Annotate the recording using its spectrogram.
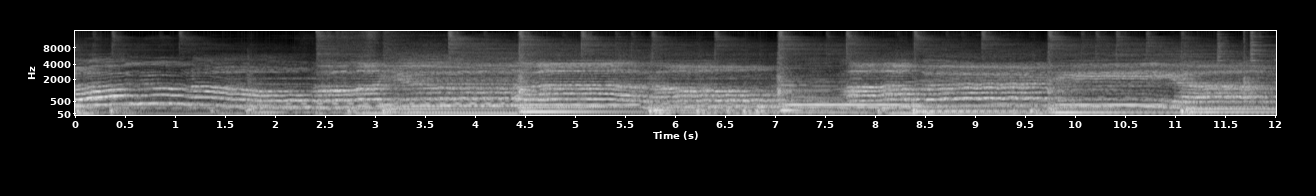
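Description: A small group of women singing a gospel song together into microphones, their voices gliding up and down in held phrases over a musical accompaniment with low bass notes.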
